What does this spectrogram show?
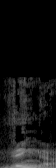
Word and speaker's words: Vinge: His father's name was Axel Vinge, we pronounced it over there. V-I-N-G-E, or Vinga, I suppose you'd say, huh?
